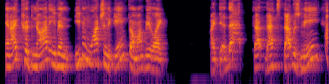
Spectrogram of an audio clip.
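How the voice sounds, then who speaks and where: A man with an American accent talks at a moderate pace in a fairly high pitch, his intonation lively and his voice showing vocal fry. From Montana. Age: 60s. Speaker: former TV gladiator and football player. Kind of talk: podcast interview. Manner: casual, halting with repetitions.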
